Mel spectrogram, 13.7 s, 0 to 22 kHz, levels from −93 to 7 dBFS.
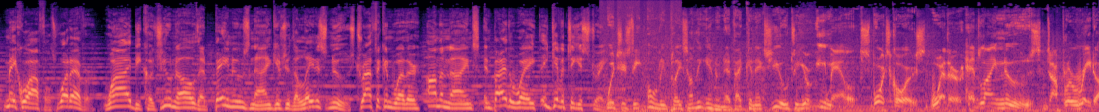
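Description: From 7.50 to 8.53 s the sound becomes distorted for about a second, and any quieter moments in that stretch fill with noise instead of falling silent. This is a stuck bit, likely from a faulty data line or converter holding one bit fixed at 0 or 1, so roughly half the sample values are pushed off by that bit's weight in a pattern that follows the waveform.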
